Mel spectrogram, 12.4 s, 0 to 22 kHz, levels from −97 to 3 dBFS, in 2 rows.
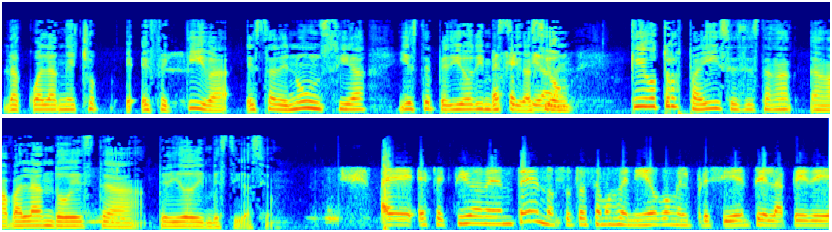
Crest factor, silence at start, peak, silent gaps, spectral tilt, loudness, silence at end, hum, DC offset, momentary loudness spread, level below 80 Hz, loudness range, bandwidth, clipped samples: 18 dB; 0 s; -6 dBFS; none; -5 dB/octave; -24 LUFS; 0 s; none; under 0.1%; 9 LU; -56 dBFS; 2 LU; 11.5 kHz; under 0.1%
